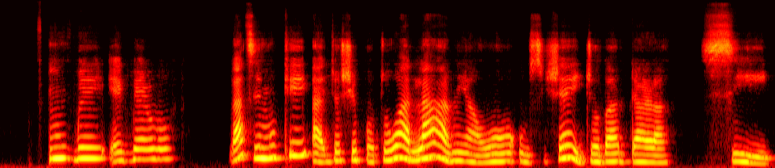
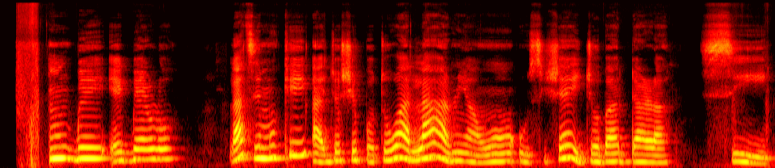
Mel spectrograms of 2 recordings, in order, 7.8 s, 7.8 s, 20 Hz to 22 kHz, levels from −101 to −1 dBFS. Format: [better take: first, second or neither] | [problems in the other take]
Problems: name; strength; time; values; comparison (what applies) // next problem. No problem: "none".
second | noise reduction (neural mask model DeepFilterNet 3)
